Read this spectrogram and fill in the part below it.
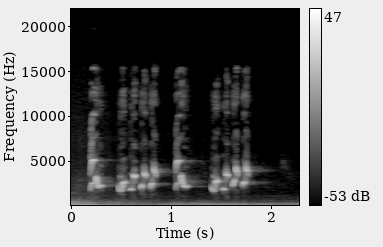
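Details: Ruby-throated bulbul, from a lure and tutor recording for birdkeepers. Two loud, lively phrases of quick high chirps and warbled notes, each about half a second long and repeated almost identically.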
